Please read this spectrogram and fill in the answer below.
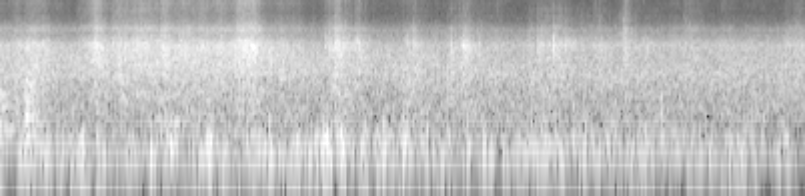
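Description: Steady rushing wind noise with a low rumble from an electric stand fan's airflow blowing across the microphone.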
